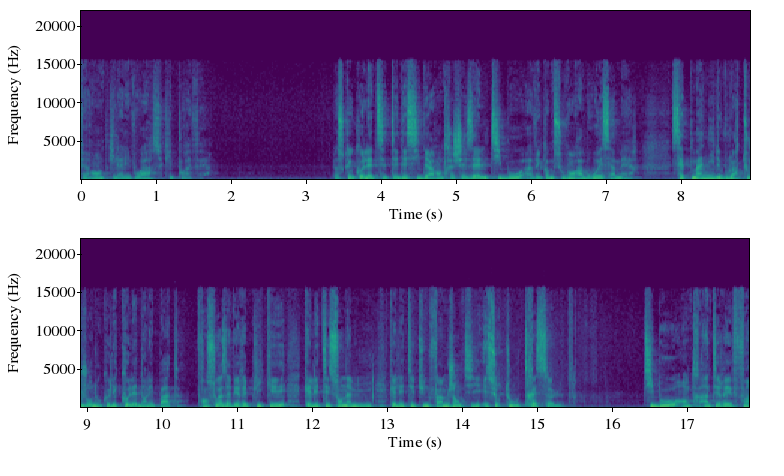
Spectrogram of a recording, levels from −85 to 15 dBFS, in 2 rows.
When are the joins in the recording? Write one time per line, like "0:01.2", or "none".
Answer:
0:10.4
0:16.3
